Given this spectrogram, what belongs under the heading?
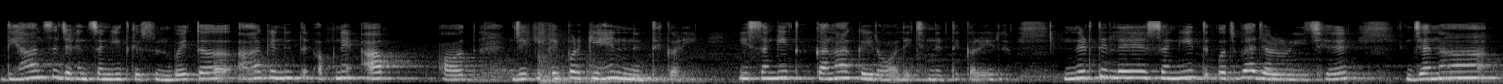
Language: Maithili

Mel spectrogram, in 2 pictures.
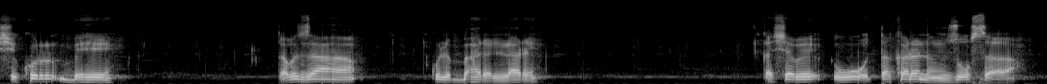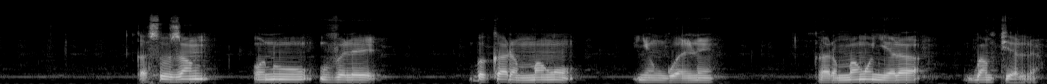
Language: Dagbani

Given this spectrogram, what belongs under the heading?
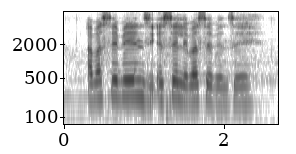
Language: South Ndebele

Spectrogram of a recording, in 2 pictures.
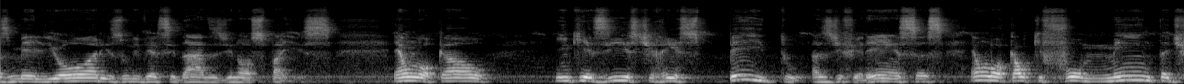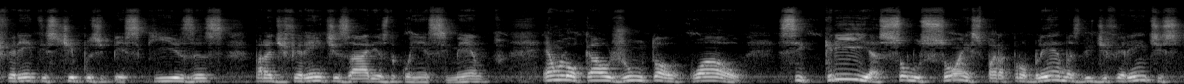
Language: Portuguese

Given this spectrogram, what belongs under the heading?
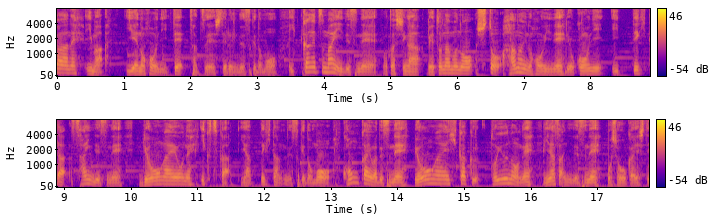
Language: Japanese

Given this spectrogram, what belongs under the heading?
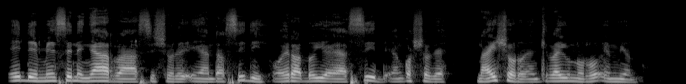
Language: Masai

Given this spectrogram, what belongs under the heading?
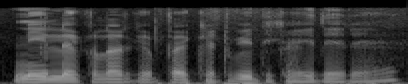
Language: Hindi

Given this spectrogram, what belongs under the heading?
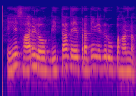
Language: Punjabi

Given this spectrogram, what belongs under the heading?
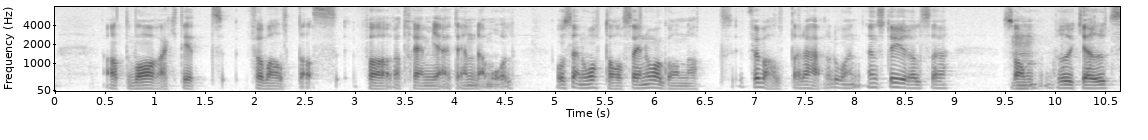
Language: Swedish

